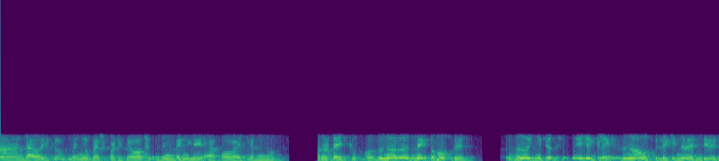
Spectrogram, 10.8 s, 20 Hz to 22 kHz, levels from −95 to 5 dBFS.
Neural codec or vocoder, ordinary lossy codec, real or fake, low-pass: none; none; real; 3.6 kHz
